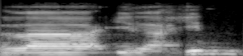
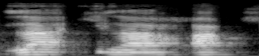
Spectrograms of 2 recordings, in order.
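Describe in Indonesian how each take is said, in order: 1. Kata terakhir berakhir dengan bunyi -in. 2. Kata terakhir berakhir dengan bunyi -a pendek. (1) "bisa dibaca la ilahin" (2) "tetapi harus dibaca la ilaha"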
